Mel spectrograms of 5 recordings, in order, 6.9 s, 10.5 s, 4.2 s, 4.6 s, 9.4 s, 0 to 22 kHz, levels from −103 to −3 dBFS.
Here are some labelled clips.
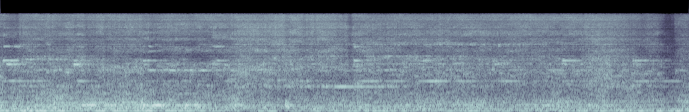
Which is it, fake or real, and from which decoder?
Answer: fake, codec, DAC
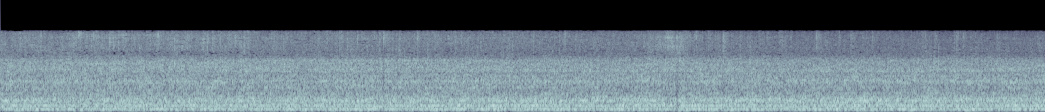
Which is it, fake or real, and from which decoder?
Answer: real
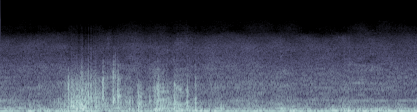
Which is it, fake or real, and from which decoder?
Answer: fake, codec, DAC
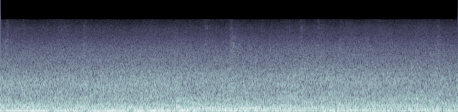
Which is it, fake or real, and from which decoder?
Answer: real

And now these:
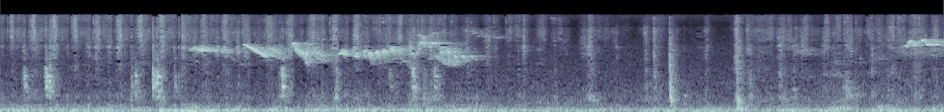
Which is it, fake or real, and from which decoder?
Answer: real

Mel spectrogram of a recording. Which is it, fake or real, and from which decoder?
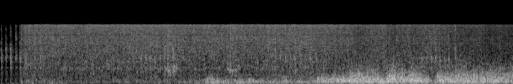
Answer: real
